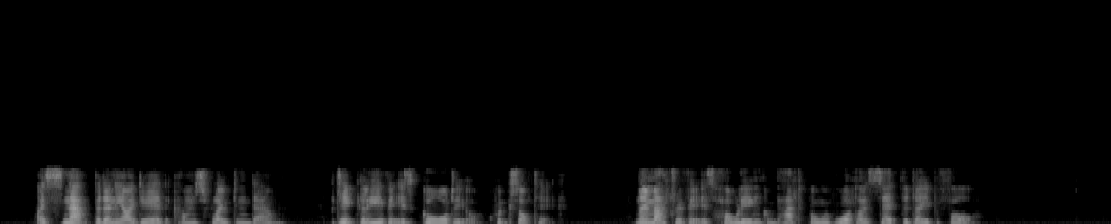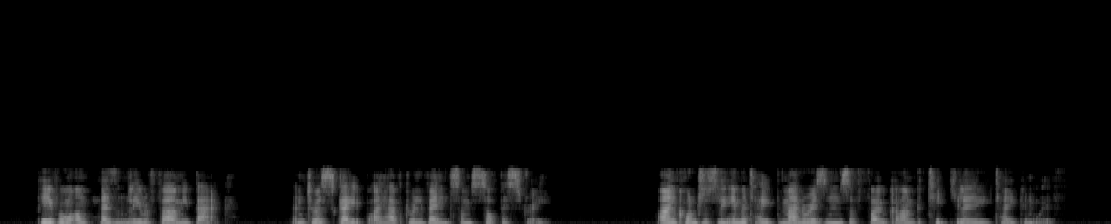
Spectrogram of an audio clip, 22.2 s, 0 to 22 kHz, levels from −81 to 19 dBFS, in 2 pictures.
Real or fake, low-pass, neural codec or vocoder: real; 5.4 kHz; none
